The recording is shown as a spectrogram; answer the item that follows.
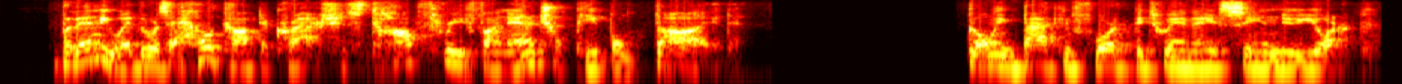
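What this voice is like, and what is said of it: New Jersey accent. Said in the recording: “I'm a Jersey boy ... You could probably tell in my voice, too.”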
